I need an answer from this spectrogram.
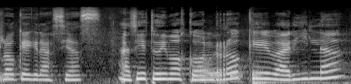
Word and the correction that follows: Barilá: ¿Varila o Varila, Roque? – Ah, Barilá, con acento en la.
